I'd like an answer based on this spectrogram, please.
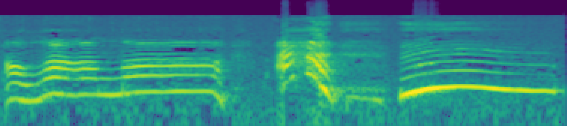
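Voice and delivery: very high, very loud scream of fear; terrified shriek. Real, not acted. Gamer shrieking as he is about to die. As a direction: shriek as the hit lands. Being shot, near death.

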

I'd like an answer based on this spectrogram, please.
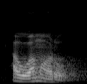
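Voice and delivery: angry shout. Acted. Riccetto shouting at the rower to stop, angry yell. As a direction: call him out sharply across the boat. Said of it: "gli gridò il Riccetto".

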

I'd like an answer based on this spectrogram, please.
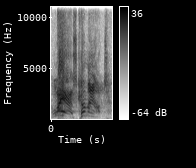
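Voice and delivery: high, slow, full-force holler; long-drawn high shout; hollered summons. Retold or imitated. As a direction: holler it to raise the dead. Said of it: "He's hollered".

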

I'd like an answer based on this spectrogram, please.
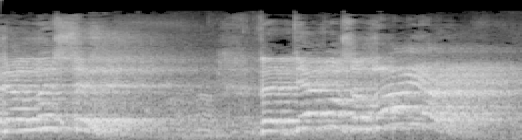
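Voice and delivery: high, slow, drawn-out preacher's shout; forceful rebuke. Acted. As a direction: thunder it at a deceived man to break the lie. Evangelist confronts deceived, screaming man.

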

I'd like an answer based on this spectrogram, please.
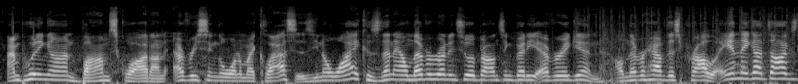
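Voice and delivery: loud, exasperated gamer rant; frustrated rant. Real, not acted. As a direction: rant loudly in exasperation at the game. Ranting after another death in game.

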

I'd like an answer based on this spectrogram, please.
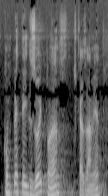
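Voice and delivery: normal talking voice

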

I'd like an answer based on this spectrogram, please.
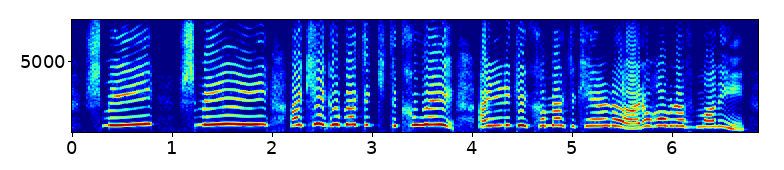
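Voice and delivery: high, loud panicked phone plea, hammed up; mock panic. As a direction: imitate someone wailing in desperate, exaggerated panic. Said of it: "called her in a panic".

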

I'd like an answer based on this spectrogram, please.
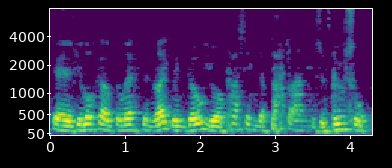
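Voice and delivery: low, droning tannoy voice; imitating a guard's deadpan commentary over the speaker; mock train announcement, pitched well down. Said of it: "on the voice, Sonny goes".

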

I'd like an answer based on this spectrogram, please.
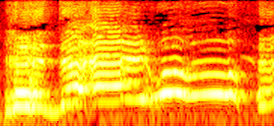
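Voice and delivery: hammed-up announcer whoop; imitating the announcer. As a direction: belt it out like a game-show announcer. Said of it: "That's what the announcer said".

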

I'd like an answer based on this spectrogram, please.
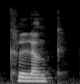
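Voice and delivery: ordinary delivery

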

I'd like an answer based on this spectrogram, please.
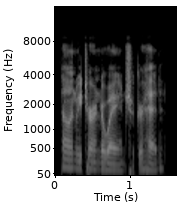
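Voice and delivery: usual speaking voice

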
